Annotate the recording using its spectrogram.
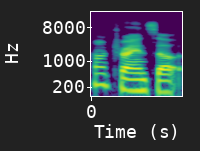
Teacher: You said it's common, but how does the and sound when smushed in like that? It often gets reduced right down to just an N sound attached to the try.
